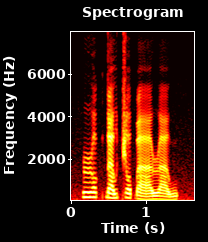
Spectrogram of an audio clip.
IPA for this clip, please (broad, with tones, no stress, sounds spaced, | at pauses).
ɹ ɔ˦˥ k̚ ɗ a˧˥ w c ɔ˧ ɓ aː˨˩˨ ɹ a˨˩˨ w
